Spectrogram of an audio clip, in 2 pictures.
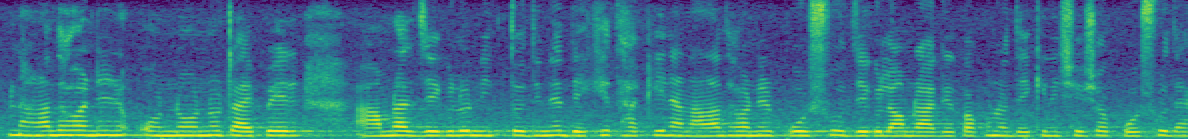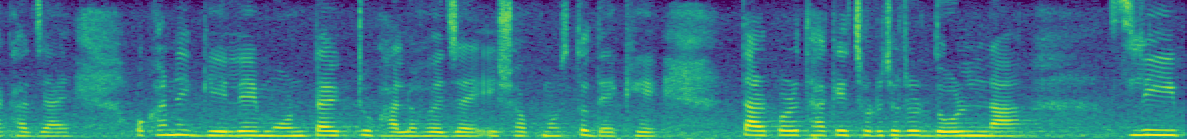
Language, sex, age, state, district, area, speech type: Bengali, female, 18-30, West Bengal, Purba Bardhaman, urban, spontaneous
